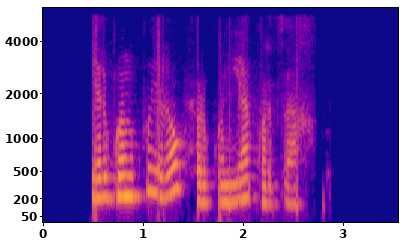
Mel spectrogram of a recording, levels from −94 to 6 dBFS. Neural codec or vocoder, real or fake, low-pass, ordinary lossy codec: vocoder, 44.1 kHz, 128 mel bands, Pupu-Vocoder; fake; 5.4 kHz; AAC, 32 kbps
